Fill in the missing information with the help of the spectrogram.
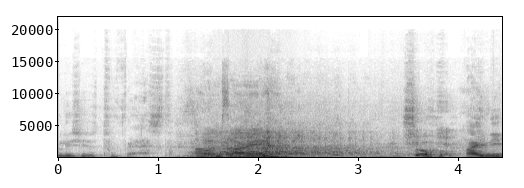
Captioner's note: audience laughing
